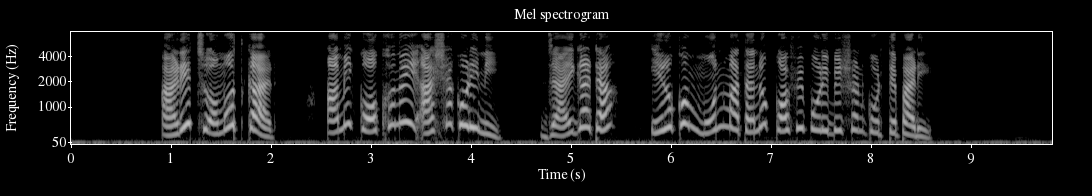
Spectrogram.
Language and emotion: Bengali, surprised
